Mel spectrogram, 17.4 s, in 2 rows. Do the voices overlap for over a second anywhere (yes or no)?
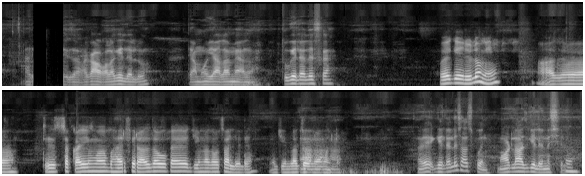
no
